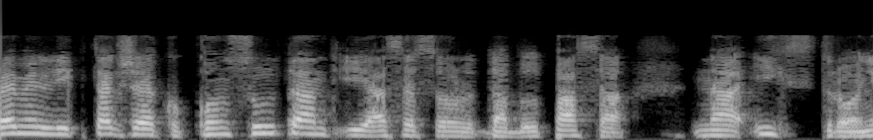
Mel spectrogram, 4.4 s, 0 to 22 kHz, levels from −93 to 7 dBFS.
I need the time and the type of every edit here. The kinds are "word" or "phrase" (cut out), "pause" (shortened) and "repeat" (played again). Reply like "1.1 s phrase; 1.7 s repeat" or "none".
none

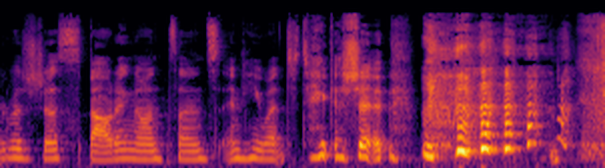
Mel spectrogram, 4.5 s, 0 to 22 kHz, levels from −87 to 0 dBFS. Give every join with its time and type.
none

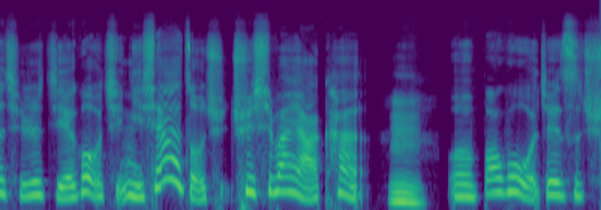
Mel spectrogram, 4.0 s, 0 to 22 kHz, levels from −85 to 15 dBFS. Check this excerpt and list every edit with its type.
2.9 s pause

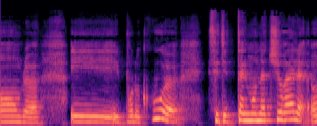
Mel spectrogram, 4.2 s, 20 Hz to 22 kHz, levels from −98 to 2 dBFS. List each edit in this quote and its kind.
none

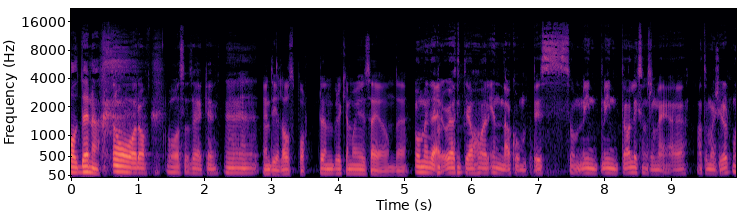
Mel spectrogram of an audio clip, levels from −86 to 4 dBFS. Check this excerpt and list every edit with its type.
2.2 s pause; 5.1 s pause; 5.8 s word; 6.2 s word; 7.9 s repeat; 8.7 s word

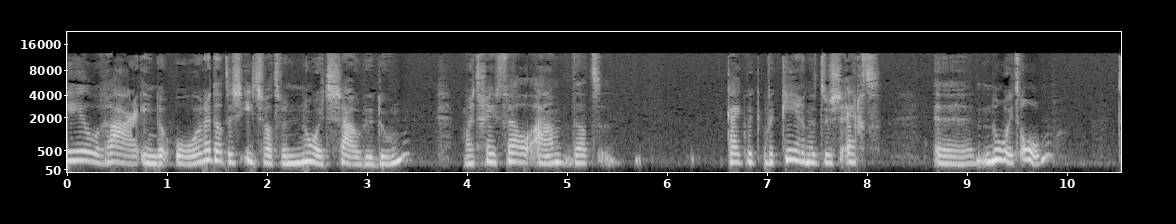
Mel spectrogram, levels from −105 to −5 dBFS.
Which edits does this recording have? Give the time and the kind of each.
3.9 s pause

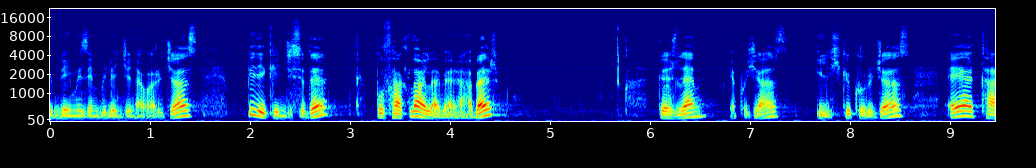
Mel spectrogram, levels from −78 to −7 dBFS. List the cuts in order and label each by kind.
none

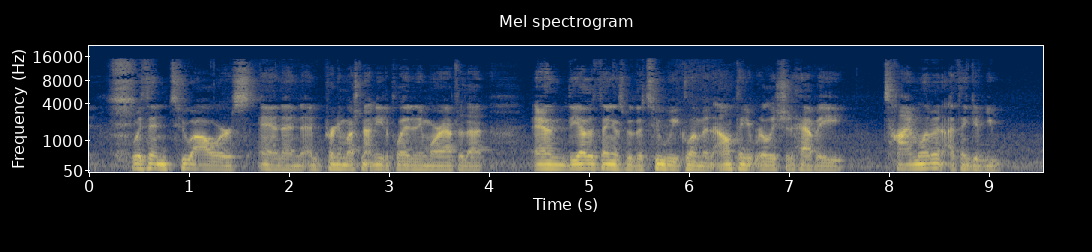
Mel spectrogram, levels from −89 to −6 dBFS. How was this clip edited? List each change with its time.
none

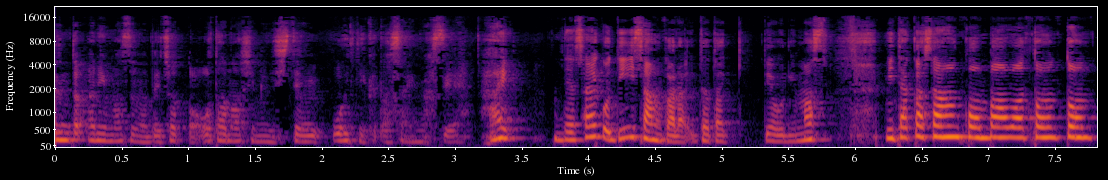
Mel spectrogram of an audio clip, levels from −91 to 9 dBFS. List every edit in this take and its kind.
3.1 s pause; 3.6 s pause

